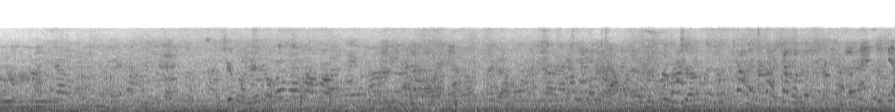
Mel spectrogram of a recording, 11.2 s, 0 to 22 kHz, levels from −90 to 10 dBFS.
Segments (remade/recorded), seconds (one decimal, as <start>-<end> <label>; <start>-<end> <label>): 0.0-6.3 remade; 6.3-7.9 recorded; 7.9-11.2 remade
